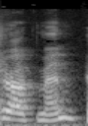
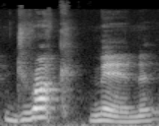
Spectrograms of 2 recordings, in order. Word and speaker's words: Druckmann: Neil Druckmann. – Druckmann, yes.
